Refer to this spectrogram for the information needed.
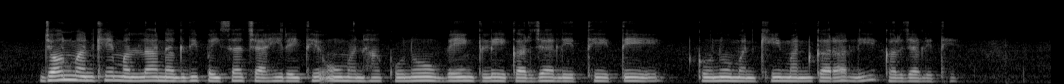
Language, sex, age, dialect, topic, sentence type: Chhattisgarhi, female, 18-24, Western/Budati/Khatahi, banking, statement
